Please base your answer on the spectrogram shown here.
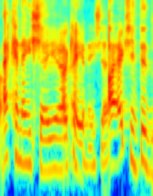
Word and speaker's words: echinacea: like oh no why do i have to pronounce this i'll help you it's echinacea echinacea echinacea yeah okay i actually did look this up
